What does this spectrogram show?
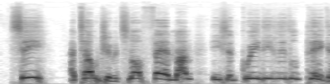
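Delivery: put-on high, indignant child's accusation; outraged brother. Brother accusing the raisin-eater to Mum, outraged. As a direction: tell tales in a high, aggrieved voice. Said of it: "And my brother says".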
